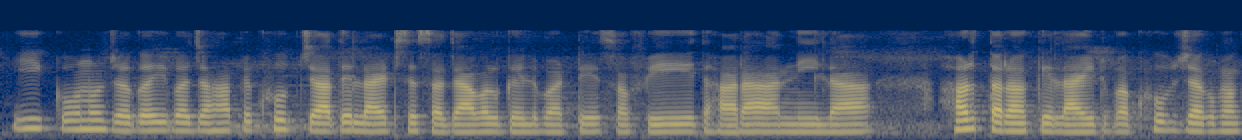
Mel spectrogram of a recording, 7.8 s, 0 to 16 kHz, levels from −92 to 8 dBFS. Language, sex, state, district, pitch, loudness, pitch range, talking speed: Bhojpuri, female, Uttar Pradesh, Deoria, 165 Hz, -21 LUFS, 155-175 Hz, 185 wpm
